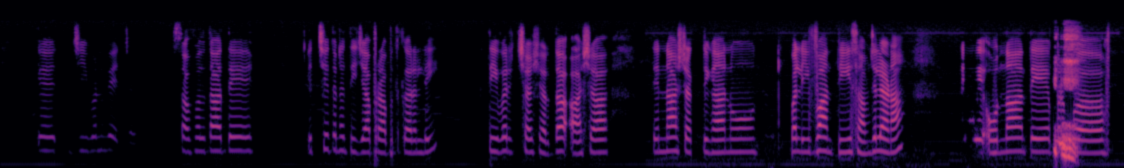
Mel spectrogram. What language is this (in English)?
Punjabi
